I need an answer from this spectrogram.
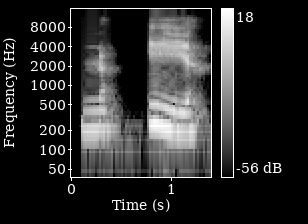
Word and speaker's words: knee: We have digraph KN, cross out the K, and digraph EE. The E says E, the second E is silent. Knee.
